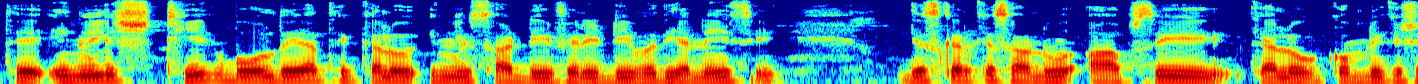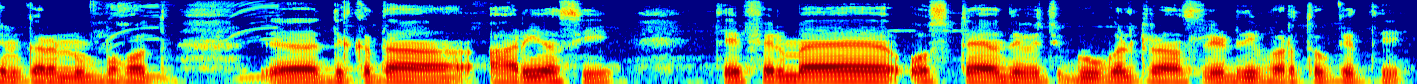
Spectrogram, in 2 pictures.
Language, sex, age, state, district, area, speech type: Punjabi, male, 30-45, Punjab, Kapurthala, urban, spontaneous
